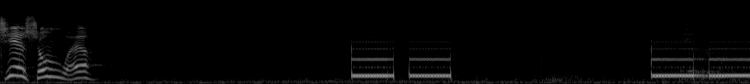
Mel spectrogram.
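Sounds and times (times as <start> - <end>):
speech: 0.0 - 1.0
faint hum: 0.0 - 7.4
telephone ringing tone heard down the line: 3.5 - 4.6, 6.5 - 7.4.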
